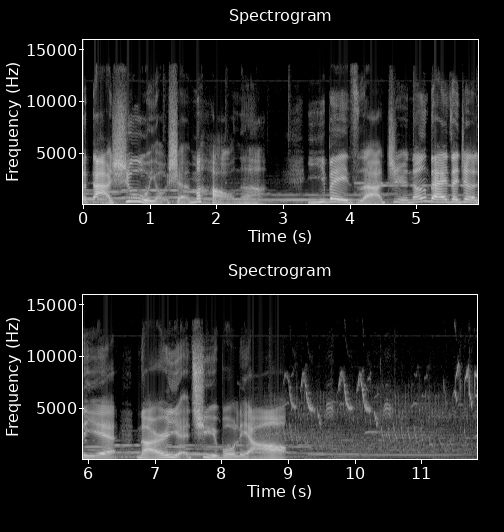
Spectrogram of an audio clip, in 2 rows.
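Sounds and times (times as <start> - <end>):
speech: 0.0 - 2.8, 3.4 - 9.2
birds singing in a tree: 8.8 - 11.8.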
